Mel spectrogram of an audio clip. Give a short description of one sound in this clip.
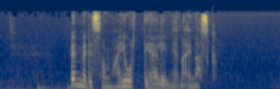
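A woman speaks clearly into a microphone.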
